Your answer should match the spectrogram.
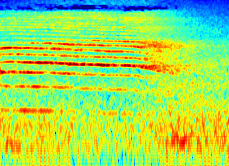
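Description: A single high-pitched crying wail, held at one pitch for about a second and a half, then dipping and fading away near the end.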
